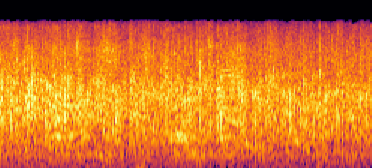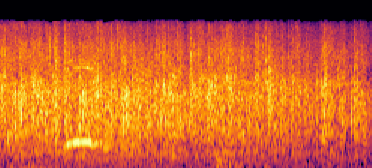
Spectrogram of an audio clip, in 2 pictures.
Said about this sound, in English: You love him, clap your hands into him and bless his name.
